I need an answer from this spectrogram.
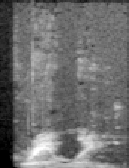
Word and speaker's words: Gramling: Gramling. Okay. There's no B in it.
